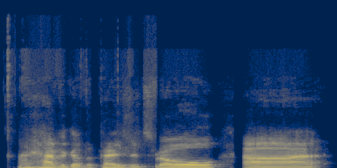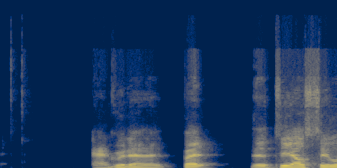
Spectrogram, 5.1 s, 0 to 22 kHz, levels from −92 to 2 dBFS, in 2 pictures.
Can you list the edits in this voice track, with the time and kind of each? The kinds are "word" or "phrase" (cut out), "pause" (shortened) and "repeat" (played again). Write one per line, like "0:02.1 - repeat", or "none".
0:01.2 - word
0:01.7 - pause
0:03.3 - phrase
